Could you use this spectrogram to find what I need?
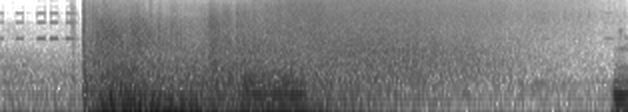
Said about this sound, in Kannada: ಇವಾಗ ಹಾಕಿ ಬ್ಲಾಸ್ಟ್ ಮಾಡೋಣ,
